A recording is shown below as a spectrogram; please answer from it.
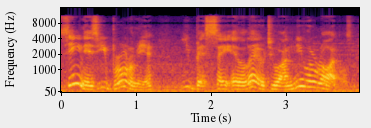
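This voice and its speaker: A man voicing a brash, bossy but warm-hearted young woman miner in a video game fan dub, blunt and slangy. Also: on the high side, big pitch swings, moderate pace, slight background noise, low-quality recording. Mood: teasing.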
